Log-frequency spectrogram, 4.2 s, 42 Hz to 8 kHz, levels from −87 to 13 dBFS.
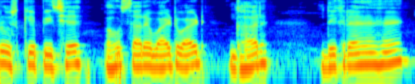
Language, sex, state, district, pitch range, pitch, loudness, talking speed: Hindi, male, Jharkhand, Garhwa, 130-155 Hz, 140 Hz, -15 LUFS, 145 wpm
